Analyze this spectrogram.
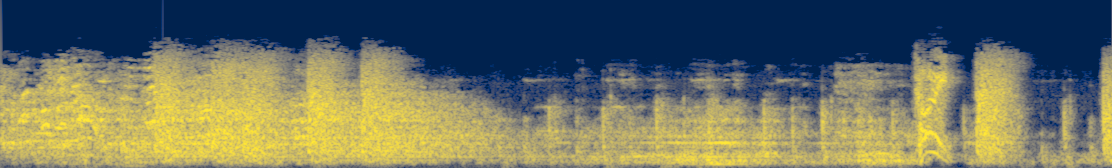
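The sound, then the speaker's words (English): A handgun fires at the end of a ramp leading to a station passenger tunnel, with a sudden sharp bang and a few crackling bursts near the end, after a long stretch of busy voices and clatter. “At the end of the ramp, he stopped and drew his gun. After the shot”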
